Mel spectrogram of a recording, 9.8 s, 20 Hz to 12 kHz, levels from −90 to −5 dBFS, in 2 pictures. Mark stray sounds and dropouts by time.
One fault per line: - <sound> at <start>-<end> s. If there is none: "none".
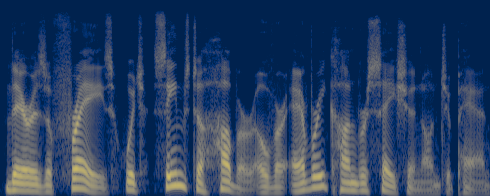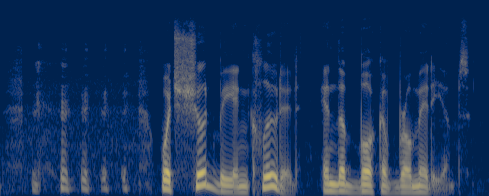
- laugh at 5.2-6.2 s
